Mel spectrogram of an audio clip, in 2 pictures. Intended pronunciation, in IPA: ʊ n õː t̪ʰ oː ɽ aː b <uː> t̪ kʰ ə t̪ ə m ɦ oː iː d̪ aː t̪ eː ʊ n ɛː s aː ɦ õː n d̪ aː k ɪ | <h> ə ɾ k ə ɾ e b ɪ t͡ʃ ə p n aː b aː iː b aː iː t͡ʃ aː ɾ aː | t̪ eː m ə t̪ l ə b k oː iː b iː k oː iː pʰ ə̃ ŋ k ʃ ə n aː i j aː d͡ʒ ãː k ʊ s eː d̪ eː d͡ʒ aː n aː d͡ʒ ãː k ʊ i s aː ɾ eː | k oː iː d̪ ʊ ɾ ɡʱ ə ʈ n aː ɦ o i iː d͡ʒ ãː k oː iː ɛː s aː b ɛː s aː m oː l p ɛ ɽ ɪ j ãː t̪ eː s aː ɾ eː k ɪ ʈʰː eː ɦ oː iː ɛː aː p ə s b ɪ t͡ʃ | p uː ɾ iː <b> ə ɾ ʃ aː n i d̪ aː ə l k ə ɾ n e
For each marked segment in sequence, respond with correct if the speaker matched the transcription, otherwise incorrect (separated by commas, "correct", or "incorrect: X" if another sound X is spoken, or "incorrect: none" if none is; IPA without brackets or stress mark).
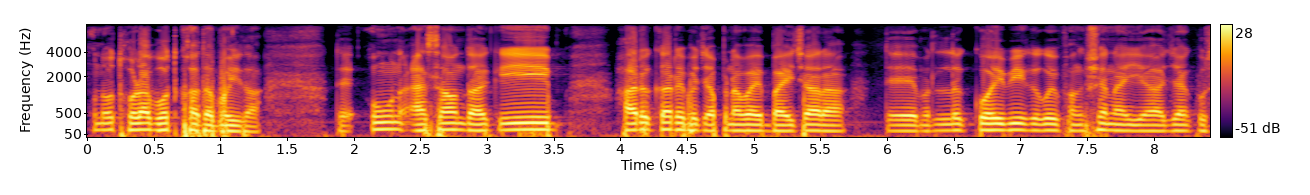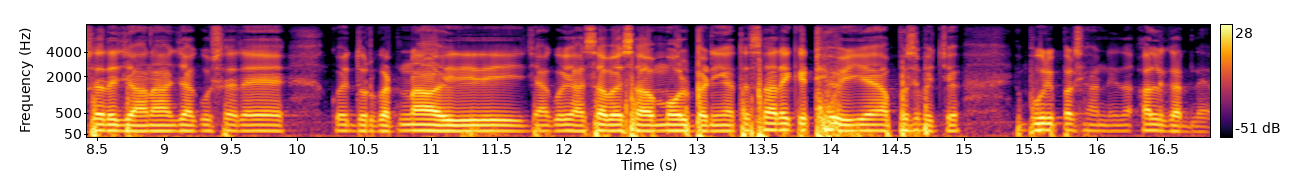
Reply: incorrect: ɔː, correct, incorrect: p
